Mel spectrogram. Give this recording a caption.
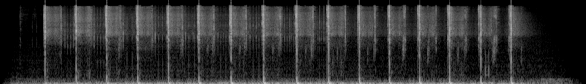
mySound TBB Gyuray
Sounds from objects that are beloved to the participant pupils at the Toverberg school, Ghent
The source of the sounds has to be guessed, enjoy.
belgium, cityrings, toverberg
